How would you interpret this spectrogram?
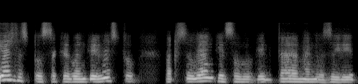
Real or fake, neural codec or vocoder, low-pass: fake; codec, 16 kHz, 0.5 kbps, FreqCodec, smaller model; 7.2 kHz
